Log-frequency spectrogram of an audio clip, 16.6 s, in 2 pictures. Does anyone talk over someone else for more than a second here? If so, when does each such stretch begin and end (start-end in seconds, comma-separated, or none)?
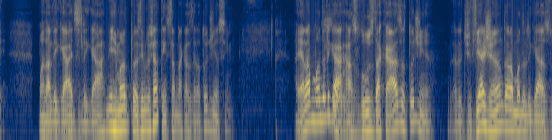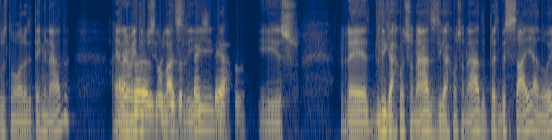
10.0-11.7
